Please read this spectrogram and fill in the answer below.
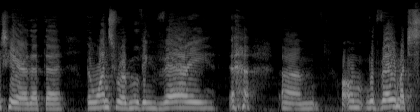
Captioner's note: laughs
